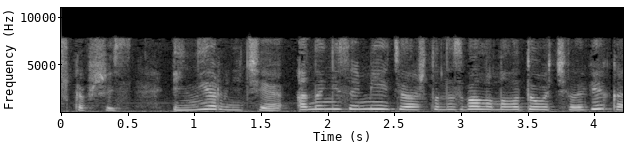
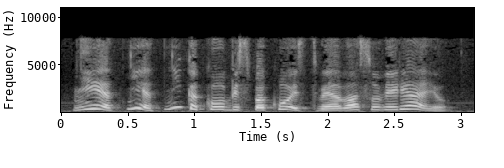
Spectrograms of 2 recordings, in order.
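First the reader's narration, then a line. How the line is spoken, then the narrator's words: Laughing, hiding awkwardness. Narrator (Russian): засмеялся молодой человек, стараясь скрыть неловкость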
